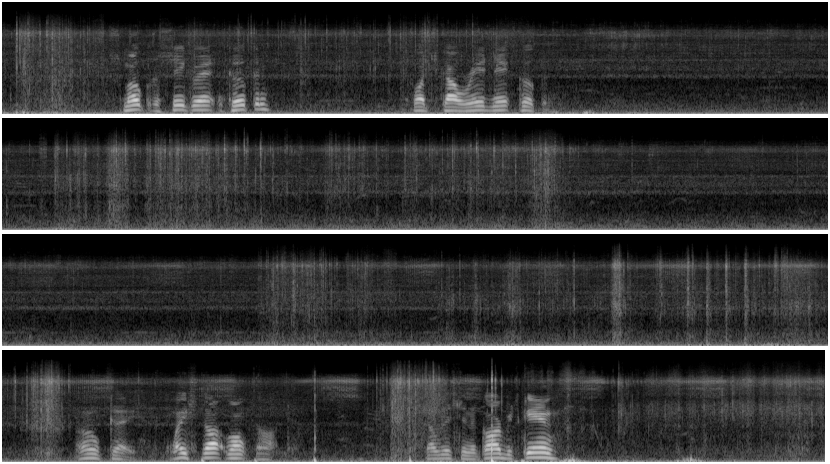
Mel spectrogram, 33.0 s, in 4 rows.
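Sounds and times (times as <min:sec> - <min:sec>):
plastic bag crinkling: 0:00.0 - 0:05.3, 0:08.6 - 0:14.5, 0:18.9 - 0:26.8, 0:27.7 - 0:33.0.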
